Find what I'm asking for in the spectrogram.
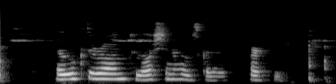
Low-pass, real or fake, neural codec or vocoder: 7.2 kHz; real; none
